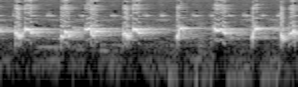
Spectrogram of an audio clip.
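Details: Repeated bubbly two-note phrases from a sooty-headed bulbul, about three per second, each a low dip followed by a level whistle. The song is played to prompt caged bulbuls to answer and sing.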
